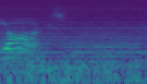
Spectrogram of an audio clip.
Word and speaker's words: Yogs: Welcome to Yogs. Permission granted. Hashtag now you can. Yogs. There we go. On his website thing, it says how to pronounce it, and it says phonetically pronounced yogs.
